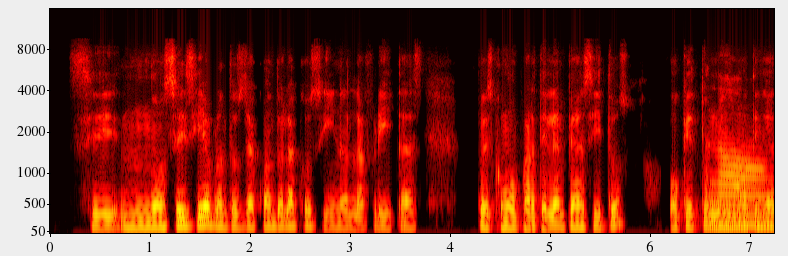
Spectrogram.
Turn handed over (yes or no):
yes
